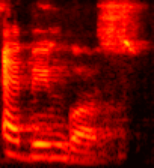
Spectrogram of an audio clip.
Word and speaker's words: Ebbinghaus: Ebbinghaus is spelled as Ebbinghaus. Ebbinghaus. Bingaus, Ebingos.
